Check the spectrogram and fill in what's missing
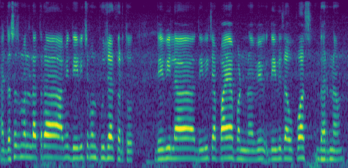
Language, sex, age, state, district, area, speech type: Marathi, male, 30-45, Maharashtra, Nanded, rural, spontaneous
